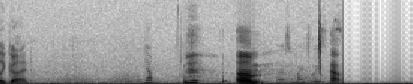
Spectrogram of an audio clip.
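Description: A young woman speaks into a microphone, close by.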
